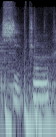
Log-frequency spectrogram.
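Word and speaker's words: 蜘蛛: on pan because uh spider in chinese can be pronounced as shi ju so when we say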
